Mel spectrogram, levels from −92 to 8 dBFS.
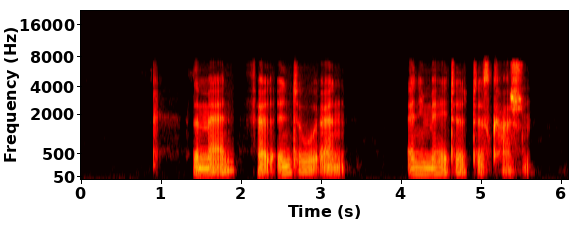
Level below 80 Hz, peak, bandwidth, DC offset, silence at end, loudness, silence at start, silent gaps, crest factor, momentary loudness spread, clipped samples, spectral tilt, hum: -76 dBFS; -14 dBFS; 8 kHz; under 0.1%; 0.5 s; -35 LUFS; 0.9 s; none; 24 dB; 21 LU; under 0.1%; -3 dB/octave; none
